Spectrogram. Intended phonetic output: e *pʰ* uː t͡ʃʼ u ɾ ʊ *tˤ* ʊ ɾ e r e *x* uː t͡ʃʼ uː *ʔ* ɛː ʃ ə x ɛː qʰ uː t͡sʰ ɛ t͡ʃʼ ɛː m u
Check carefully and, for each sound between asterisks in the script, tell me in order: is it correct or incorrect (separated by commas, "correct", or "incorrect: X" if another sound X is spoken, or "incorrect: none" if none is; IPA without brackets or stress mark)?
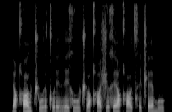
incorrect: qʰ, incorrect: tʼ, correct, incorrect: qʰ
